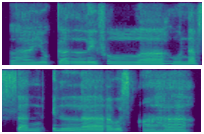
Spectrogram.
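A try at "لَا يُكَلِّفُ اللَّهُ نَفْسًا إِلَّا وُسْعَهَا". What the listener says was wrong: Kita ulang dulu Ibu. La yukallifullahu nafsan. Sempurnakan dulu huruf A-nya. Nafsan illa wus'aha.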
